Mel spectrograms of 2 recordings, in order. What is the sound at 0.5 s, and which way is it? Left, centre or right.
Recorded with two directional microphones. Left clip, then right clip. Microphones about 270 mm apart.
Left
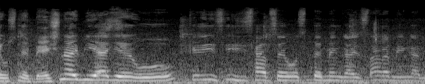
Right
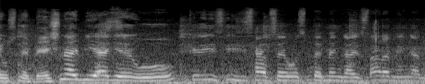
Speech, centre.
